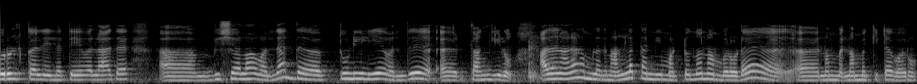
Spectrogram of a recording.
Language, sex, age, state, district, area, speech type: Tamil, female, 18-30, Tamil Nadu, Salem, urban, spontaneous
